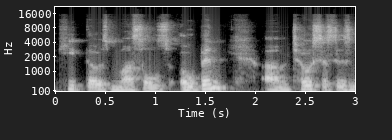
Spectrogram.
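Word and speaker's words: ptosis: We call it tois. And you spell that, it starts with a P, the P is silent. P T O S I S. Tossis.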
